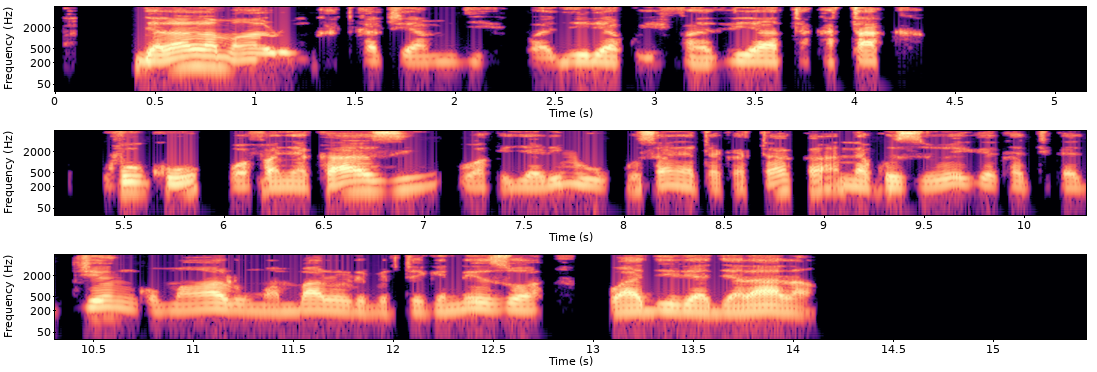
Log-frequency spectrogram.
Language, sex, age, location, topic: Swahili, male, 18-24, Dar es Salaam, government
